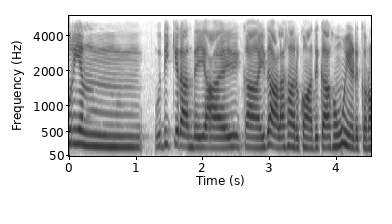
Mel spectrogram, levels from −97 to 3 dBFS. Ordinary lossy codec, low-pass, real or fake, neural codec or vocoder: none; 5.4 kHz; real; none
